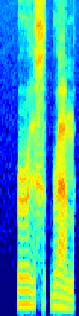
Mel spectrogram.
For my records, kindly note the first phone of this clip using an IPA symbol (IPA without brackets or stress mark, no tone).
ɹ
